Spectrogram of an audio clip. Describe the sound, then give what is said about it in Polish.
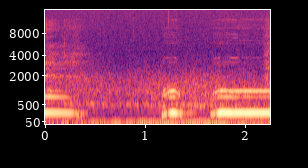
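A low, wavering hoot of a tawny owl at night in a large, dark forest, drawn out with a few sliding pitch bends, heard steadily on its own against a quiet night background. “Noc go w tym lesie zastała, sowa błyska oczami, puszczyk pochukuje.”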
